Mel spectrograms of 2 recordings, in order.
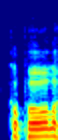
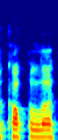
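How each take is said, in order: First: Coppola with a round open o, higher; Italian pronunciation. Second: Coppola with an English short o and a schwa; plain English Coppola; my usual pronunciation. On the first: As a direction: say Coppola the Italian way, stress on the first o. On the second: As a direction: say Coppola the way you always have. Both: Shown as a demonstration. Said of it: "I've always said Coppola".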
